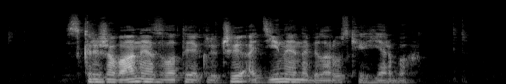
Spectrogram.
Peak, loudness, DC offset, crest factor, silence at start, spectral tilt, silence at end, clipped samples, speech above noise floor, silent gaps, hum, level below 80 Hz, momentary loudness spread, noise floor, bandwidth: -2 dBFS; -24 LUFS; under 0.1%; 24 dB; 0.7 s; -4 dB/octave; 0.9 s; under 0.1%; 43 dB; none; none; -58 dBFS; 13 LU; -68 dBFS; 11.5 kHz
